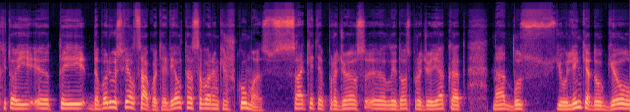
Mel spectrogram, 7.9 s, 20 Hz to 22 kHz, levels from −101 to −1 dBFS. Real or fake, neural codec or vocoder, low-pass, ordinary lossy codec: real; none; 19.8 kHz; Opus, 32 kbps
